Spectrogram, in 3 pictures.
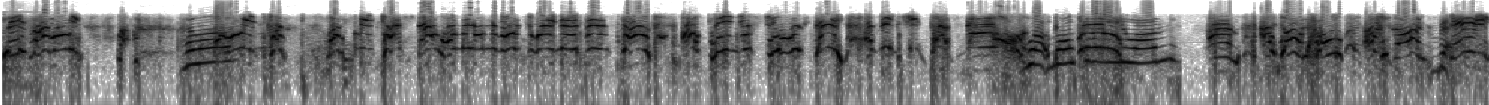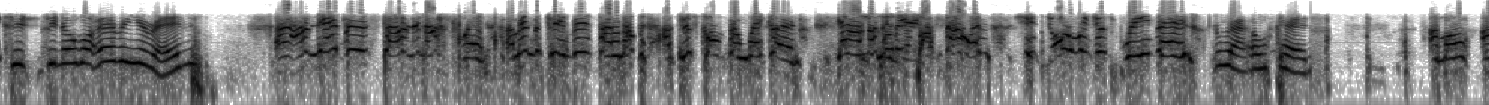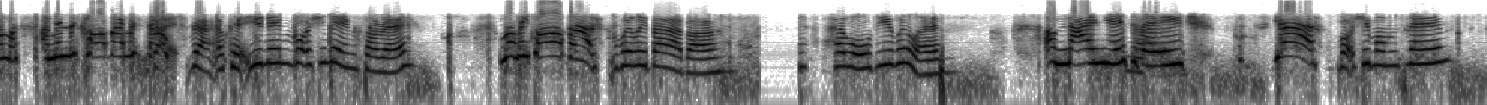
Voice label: Brave 999 call of two young sisters, Listen to the 999 call which helped save mum's lif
